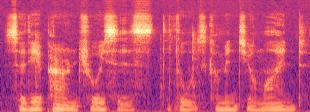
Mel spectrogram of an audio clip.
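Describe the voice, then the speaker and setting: A man leading a guided meditation and reflection in a soft, calm way, with phrases trailing into breathy murmurs. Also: on the low side, moderate pace, a little hiss or hum.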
